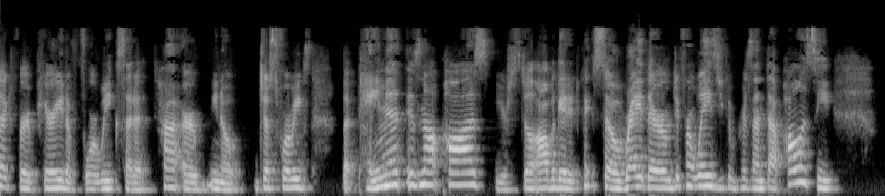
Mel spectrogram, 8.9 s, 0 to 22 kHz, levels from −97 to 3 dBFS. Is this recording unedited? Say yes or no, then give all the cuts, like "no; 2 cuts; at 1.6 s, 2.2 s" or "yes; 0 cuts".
yes; 0 cuts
